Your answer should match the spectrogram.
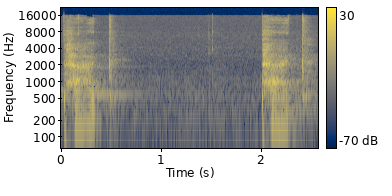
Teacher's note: เมื่อเติม ed เข้าไป ed นี้จะออกเสียงเป็นเสียง t นะคะ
